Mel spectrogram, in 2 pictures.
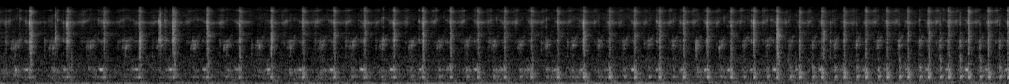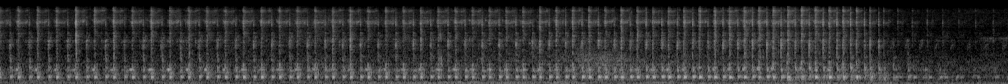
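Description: Very old vertical steam toy engine with a brass boiler running under steam, its rapid regular exhaust beats and rattle quickening until they blur into a continuous fast run. The sound falls away sharply near the end.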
